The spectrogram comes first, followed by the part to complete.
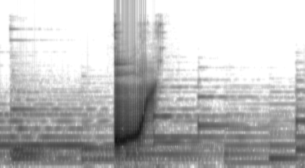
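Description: Light children's background music, with a short cartoon sound effect about a second in: a sudden, loud glide rising quickly in pitch.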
